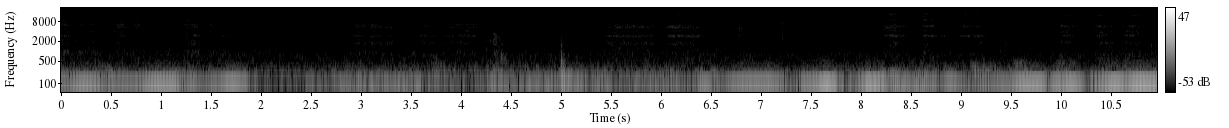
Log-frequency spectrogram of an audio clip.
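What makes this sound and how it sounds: A green colored pencil scratches and rubs across a large white paper drawing pad lying flat on a wooden desk while a leaf drawing is colored in. Soft, uneven scratchy strokes rise and fall over a low, muffled rumble.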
